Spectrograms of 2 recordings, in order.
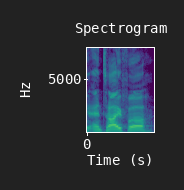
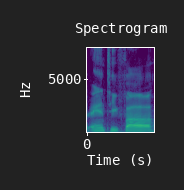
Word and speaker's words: Antifa: And yes, I know that's not how you pronounce it. I know it's anti, like you're anti. You're Antifa. And some people say faux, anti-faux. but I say Antifa because it's so much cooler to say it that way.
